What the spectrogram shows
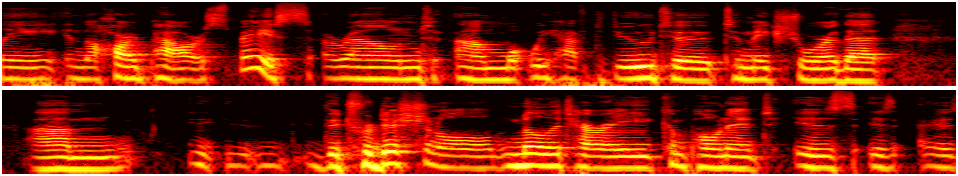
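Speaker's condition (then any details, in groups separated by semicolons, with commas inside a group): No condition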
